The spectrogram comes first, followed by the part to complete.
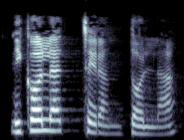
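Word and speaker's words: Nicola Cerantola: Bueno, me toca presentar a mí me gusta pronunciarlo en italiano, Nicola Cerantolla.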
